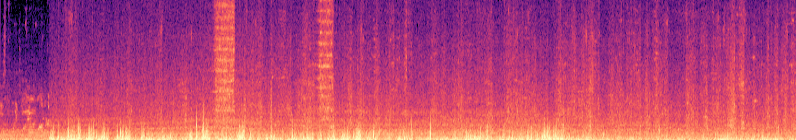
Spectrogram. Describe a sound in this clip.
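A train clatters and rattles past on the tracks.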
